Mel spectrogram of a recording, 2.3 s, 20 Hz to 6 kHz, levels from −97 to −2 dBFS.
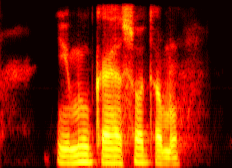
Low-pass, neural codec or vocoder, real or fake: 5.4 kHz; codec, 16 kHz, 4 kbps, X-Codec, HuBERT features, trained on LibriSpeech; fake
